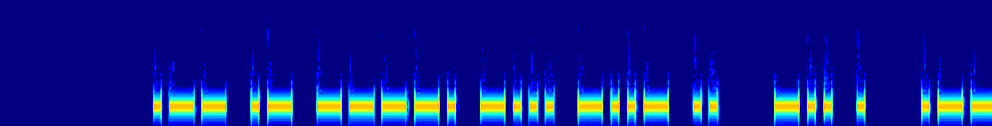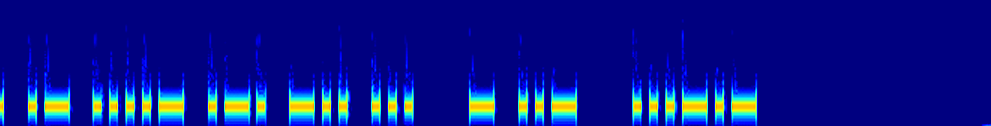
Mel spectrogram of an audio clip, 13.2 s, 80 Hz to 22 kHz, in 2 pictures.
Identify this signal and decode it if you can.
Morse code, heard as a keyed tone, about 22 wpm, 700 Hz. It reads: WA9BXI DE WA4RDS TU <SK>
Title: Practice QSO - Exchange 4 - Ending - 22wpm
